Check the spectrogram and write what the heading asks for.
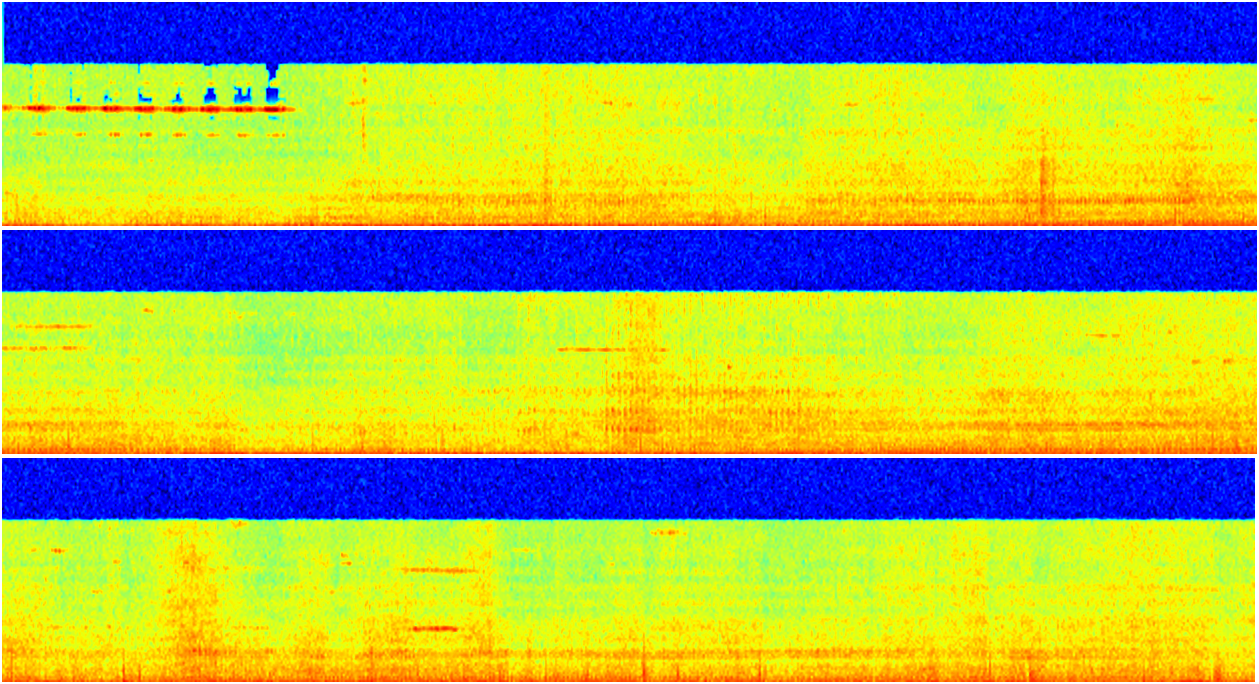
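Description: Motorcycle engine running steadily under the rider, its pitch drifting gently up and down with the throttle in slow traffic, over a haze of road and traffic noise.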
